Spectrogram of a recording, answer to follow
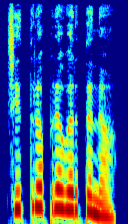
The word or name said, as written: ಚಿತ್ರಪ್ರವರ್ತನ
